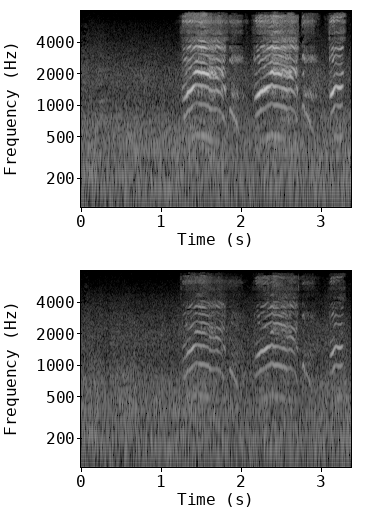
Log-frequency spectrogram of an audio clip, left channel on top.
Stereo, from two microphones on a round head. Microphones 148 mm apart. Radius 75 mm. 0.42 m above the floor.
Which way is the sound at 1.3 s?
60° left (ahead or behind).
